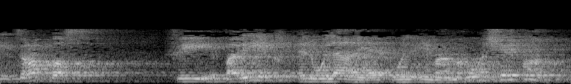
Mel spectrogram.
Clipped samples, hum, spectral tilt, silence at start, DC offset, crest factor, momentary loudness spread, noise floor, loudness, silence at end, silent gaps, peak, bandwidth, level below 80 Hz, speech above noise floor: under 0.1%; none; -10 dB/octave; 0 s; under 0.1%; 14 dB; 11 LU; -39 dBFS; -18 LUFS; 0 s; none; -4 dBFS; 5.4 kHz; -64 dBFS; 21 dB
